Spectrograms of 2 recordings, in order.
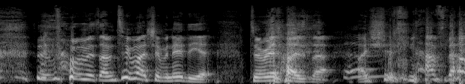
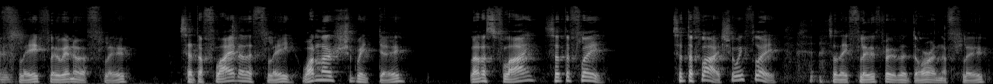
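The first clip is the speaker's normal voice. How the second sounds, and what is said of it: Attempted Northern Irish accent. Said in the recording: “me trying to do a Northern Irish accent. So this is probably really embarrassing.”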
